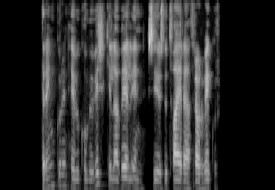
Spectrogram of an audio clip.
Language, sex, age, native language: Icelandic, male, 30-39, Icelandic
